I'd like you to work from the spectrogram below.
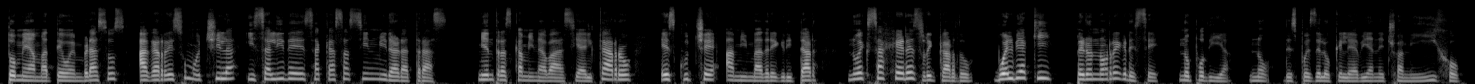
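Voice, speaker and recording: Smooth-voiced woman narrating a story. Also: fairly low pitch, brisk, few pauses, no room sound, clean studio sound. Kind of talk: scripted first-person story narration.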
